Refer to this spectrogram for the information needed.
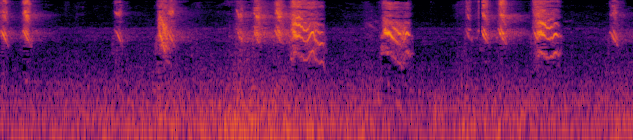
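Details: Female double-collared seedeater calling to set males singing: a busy series of short, high, sharp chips at uneven intervals, some doubled or slurred downward, over light hiss.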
